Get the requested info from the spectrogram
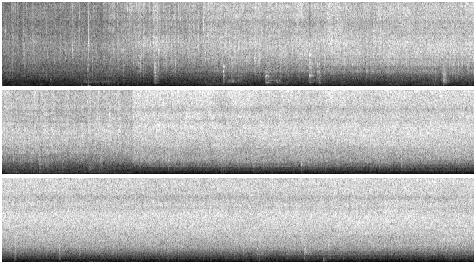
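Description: Bisteca chops and chopped vegetables sizzling and frying in a plough-disc pan while being stirred with a wooden spatula. A few sharp clicks sound in the first ten seconds. The sizzle grows louder over the first few seconds and steps up again about twelve seconds in.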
